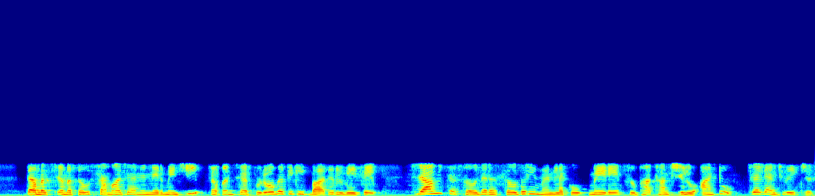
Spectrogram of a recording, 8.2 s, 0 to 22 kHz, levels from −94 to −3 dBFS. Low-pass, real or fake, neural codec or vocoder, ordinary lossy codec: 3.6 kHz; fake; codec, 16 kHz, 2 kbps, X-Codec, HuBERT features, trained on balanced general audio; none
